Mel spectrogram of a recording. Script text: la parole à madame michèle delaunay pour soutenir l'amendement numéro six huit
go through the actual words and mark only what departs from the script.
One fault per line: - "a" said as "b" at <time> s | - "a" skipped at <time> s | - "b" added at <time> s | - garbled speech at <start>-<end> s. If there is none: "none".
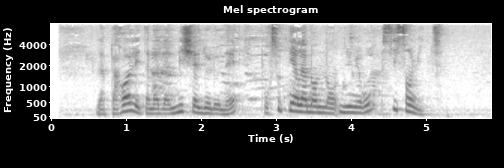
- "est" added at 1.1 s
- "cent" added at 4.6 s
